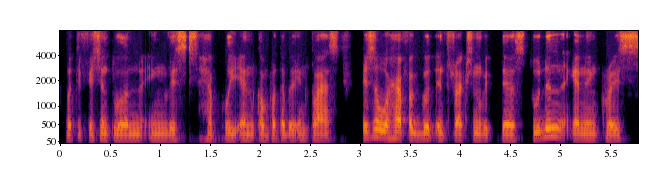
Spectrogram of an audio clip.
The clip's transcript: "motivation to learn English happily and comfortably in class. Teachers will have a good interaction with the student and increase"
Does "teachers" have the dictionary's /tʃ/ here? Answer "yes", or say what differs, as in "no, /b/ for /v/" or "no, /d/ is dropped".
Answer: no, /s/ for /tʃ/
